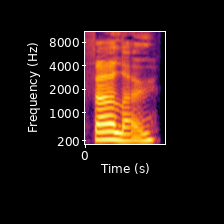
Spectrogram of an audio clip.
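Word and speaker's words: furlough: sound two this sounds like no and Rhymes were slow the words to remember are although do Furlow thorough and the here's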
